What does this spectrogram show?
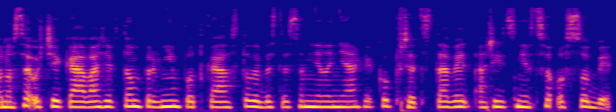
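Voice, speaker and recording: A woman's medium-pitched voice at a fairly quick pace, dry and close with no echo. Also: very clean recording, silent background. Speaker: podcast host and blogger. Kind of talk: casual monologue. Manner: fast; animated.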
